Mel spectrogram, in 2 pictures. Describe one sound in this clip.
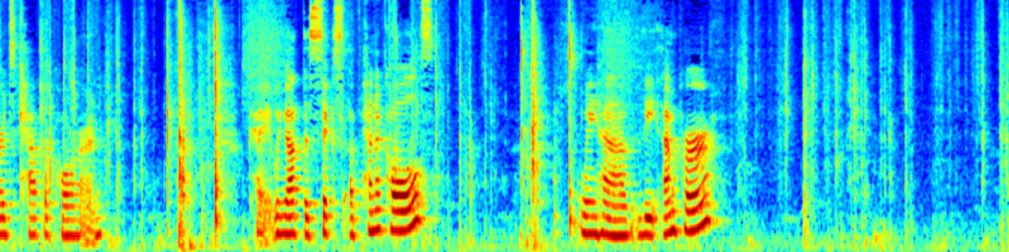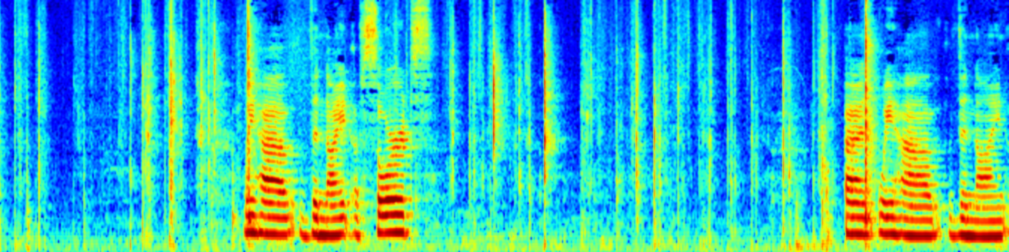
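Playing cards are shuffled, riffling and flicking.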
